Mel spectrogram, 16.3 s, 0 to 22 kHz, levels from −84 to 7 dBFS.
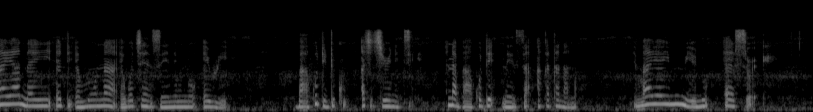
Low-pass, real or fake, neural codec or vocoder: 7.2 kHz; real; none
